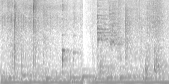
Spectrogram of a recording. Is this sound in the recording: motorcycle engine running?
no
